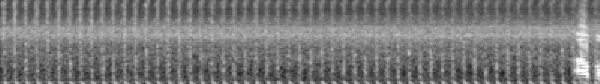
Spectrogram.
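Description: News helicopter's rotor heard from on board: a steady, rapid, even pulsing of the blades.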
